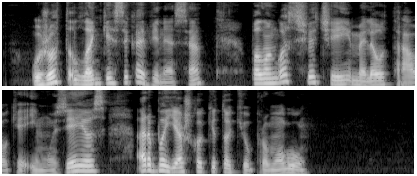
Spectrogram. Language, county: Lithuanian, Vilnius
